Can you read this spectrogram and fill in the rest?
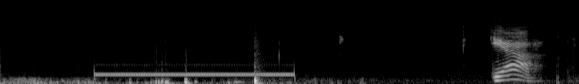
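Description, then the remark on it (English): A phone line rings once with a steady two-second tone over low background rumble, then after a short pause someone answers with a brief spoken greeting. “That's no way to answer a phone.”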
